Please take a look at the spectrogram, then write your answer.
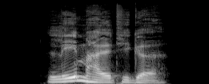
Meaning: inflection of lehmhaltig: 1. strong/mixed nominative/accusative feminine singular 2. strong nominative/accusative plural 3. weak nominative all-gender singular
- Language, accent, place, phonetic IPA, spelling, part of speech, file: German, Germany, Berlin, [ˈleːmˌhaltɪɡə], lehmhaltige, adjective, De-lehmhaltige.ogg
